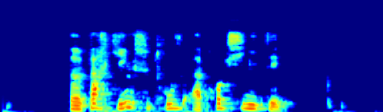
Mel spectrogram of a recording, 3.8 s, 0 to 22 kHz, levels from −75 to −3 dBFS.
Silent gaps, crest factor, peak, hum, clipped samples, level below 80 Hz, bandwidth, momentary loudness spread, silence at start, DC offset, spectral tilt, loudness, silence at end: 0.48-0.68 s, 3.03-3.25 s; 20 dB; -4 dBFS; none; under 0.1%; -56 dBFS; 7.2 kHz; 8 LU; 0.05 s; under 0.1%; -5 dB/octave; -22 LUFS; 0.55 s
